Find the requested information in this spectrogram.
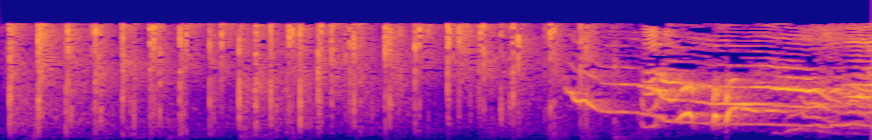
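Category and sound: crowd, applause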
